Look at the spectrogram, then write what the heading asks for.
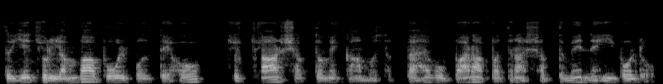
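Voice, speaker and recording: A man's voice: low-pitched, fairly even intonation, a little slow, no room sound. A man leading a spiritual class, patiently explaining a discourse and repeating key phrases over a video call. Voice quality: gravelly, husky. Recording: dull lo-fi call audio, dry.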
